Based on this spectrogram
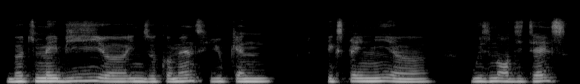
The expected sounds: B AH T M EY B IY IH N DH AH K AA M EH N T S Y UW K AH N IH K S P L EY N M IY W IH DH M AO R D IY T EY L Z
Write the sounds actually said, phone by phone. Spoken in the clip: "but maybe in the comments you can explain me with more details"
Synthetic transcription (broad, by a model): B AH T M EY B IY IH N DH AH K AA M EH N T Y UW K AH N IH K S P L EY N M IY W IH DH M AO R D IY T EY L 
